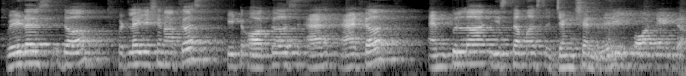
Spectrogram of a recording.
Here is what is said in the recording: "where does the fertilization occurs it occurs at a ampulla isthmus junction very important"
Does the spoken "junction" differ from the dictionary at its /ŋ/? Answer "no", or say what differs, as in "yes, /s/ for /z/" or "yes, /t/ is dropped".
no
